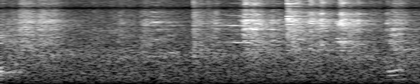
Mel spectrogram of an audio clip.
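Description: Light metallic clicking and rattling from a hand-cranked Geneva-mechanism paper cutting machine's chain drive and linkage, a few quick clicks starting about halfway through.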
